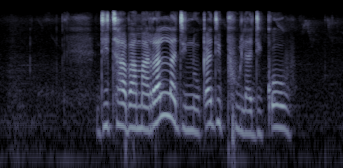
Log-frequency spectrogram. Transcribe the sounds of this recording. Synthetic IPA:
ditʰabamaral̩ladinɔkʼadipʰuladikʼoːu

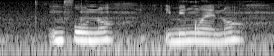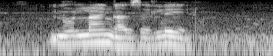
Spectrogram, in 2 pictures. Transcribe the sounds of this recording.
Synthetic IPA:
iɱfunɔ | imiŋ͡ǃwɛnɔ | nɔlaŋɡʱazɛlɛːlɔ

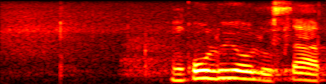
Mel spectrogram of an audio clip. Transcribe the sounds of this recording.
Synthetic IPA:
ŋkʼulujolusa

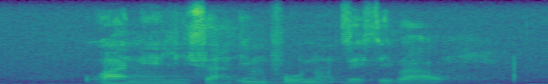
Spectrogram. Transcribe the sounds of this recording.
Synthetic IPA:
wanelisaiːɱfunɔzesiɓaːwɔ

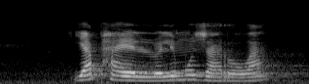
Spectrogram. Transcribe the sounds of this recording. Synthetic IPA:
japʰaɛl̩lɔlɪmʊʒarɔwa

